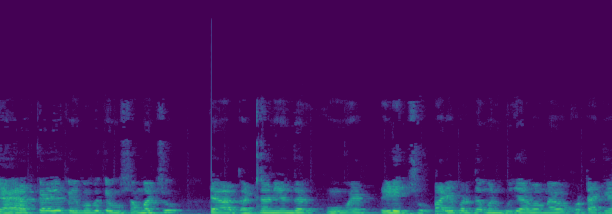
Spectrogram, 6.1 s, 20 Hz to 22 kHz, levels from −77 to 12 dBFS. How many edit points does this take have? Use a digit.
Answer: 2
